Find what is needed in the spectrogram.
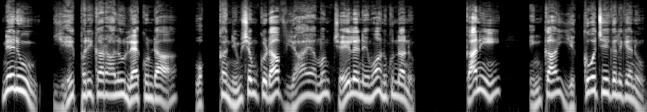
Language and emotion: Telugu, surprised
